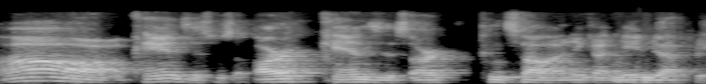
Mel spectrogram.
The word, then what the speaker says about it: Arkansas: come to pass the kansas is pronounced kansas and arkansas isn't pronouncing our kansas what is going on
